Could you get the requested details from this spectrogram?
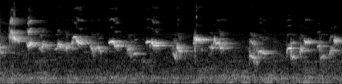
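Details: Budgerigar singing energetically: quick, bright chirps and short slurred whistles tumbling in a lively, continuous warble.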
